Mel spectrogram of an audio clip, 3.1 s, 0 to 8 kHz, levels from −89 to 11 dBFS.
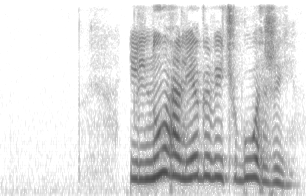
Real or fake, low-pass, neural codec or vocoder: real; 7.2 kHz; none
